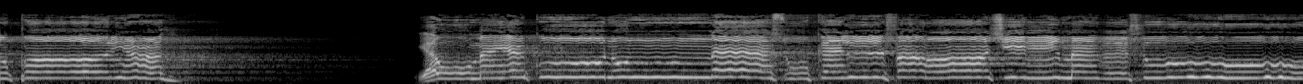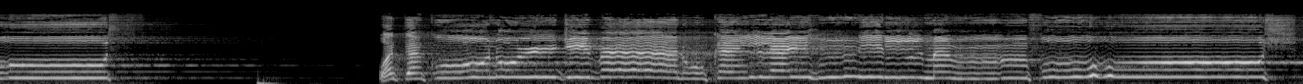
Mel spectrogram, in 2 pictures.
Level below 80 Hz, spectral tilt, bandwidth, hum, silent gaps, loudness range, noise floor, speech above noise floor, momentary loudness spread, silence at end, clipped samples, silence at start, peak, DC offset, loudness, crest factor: -56 dBFS; -0.5 dB/octave; 11.5 kHz; none; 16.67-16.77 s; 10 LU; -69 dBFS; 51 dB; 9 LU; 0 s; under 0.1%; 0 s; -2 dBFS; under 0.1%; -17 LUFS; 18 dB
